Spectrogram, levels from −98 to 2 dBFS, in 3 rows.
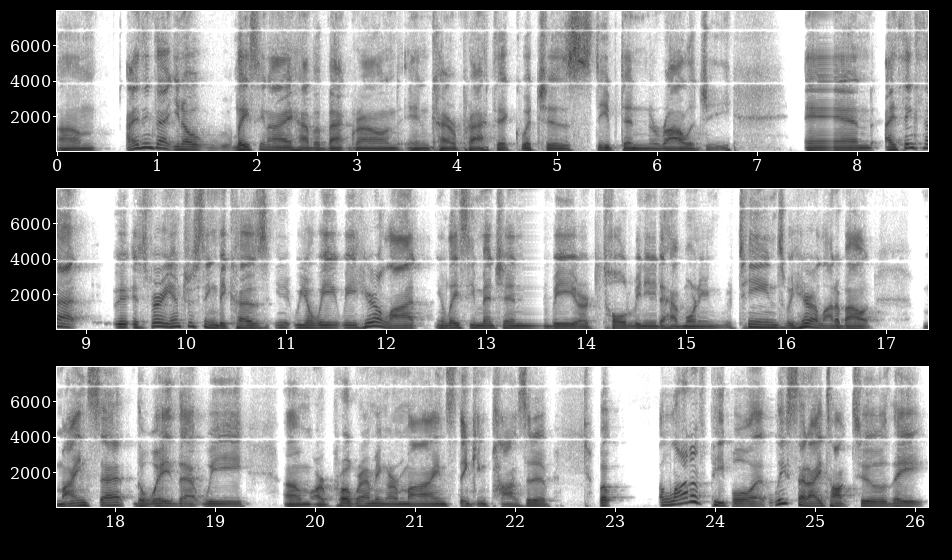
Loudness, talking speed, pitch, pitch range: -24 LUFS, 175 wpm, 115 Hz, 100-130 Hz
